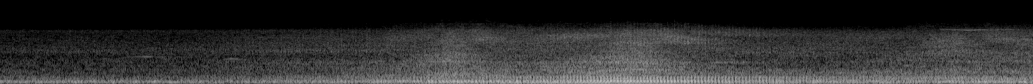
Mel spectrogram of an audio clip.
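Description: A motor vehicle passing by over steady background noise, growing louder to a peak about six seconds in and then fading away.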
